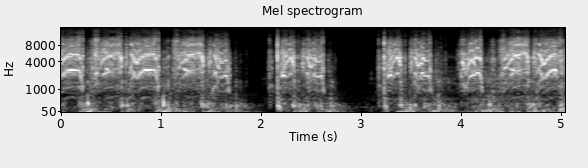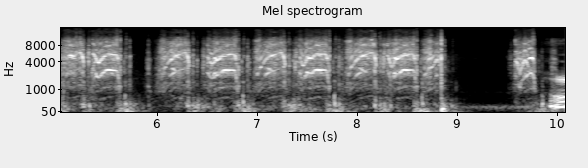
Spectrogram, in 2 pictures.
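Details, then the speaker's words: Primal RC Raminator monster truck steering servo stripping: short bursts of high wavering whine with occasional clicks as worn gears slip; it sometimes turns fully, sometimes stops. "This servo's stripping now. Sometimes it'll turn all the way, then sometimes it will just stop."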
